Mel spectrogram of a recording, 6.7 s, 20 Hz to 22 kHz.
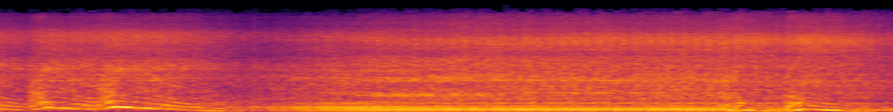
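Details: Kawasaki ZX-6R four-cylinder, fully warmed up, idling and blipped with a light, fast ticking that follows the revs; the source is not yet identified.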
